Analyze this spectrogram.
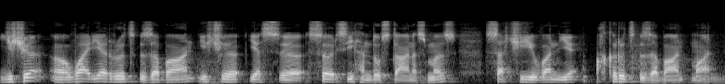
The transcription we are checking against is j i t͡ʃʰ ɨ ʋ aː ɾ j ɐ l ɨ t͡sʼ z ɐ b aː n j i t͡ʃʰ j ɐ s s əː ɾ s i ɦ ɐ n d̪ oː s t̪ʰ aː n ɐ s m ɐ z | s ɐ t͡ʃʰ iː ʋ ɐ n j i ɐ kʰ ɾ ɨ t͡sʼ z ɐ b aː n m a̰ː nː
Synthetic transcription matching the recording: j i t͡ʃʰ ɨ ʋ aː ɾ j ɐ ɾ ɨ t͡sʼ z ɐ b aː n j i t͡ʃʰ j ɐ s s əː ɾ s i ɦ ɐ n d̪ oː s t̪ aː n ɐ s m ɐ z | s ɐ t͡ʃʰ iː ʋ ɐ n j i ɐ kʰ ɾ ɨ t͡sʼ z ɐ b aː n m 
